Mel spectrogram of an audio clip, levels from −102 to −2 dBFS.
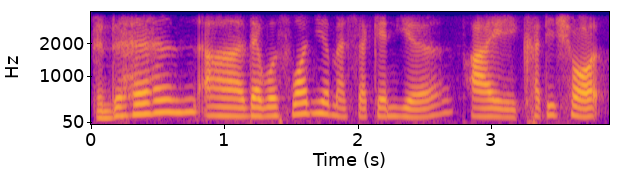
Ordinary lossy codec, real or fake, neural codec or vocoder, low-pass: none; fake; codec, 16 kHz in and 24 kHz out, 0.6 kbps, FocalCodec, streaming, 4096 codes; 3.6 kHz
